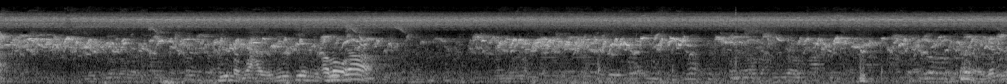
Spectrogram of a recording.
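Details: Several red-whiskered bulbuls compete in round two of a singing battle, pouring out dense, high chirping and warbled whistles almost without pause, while people talk in the background.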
